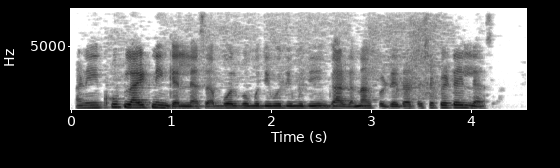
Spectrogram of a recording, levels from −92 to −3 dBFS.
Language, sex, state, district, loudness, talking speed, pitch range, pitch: Konkani, female, Goa, North and South Goa, -16 LUFS, 185 wpm, 150-180 Hz, 155 Hz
